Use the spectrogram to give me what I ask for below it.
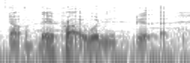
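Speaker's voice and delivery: "No, they probably wouldn't do that" as a fast unvoiced whisper to himself; muttered aside. Real, not acted. Teacher correcting himself in a whispered aside.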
